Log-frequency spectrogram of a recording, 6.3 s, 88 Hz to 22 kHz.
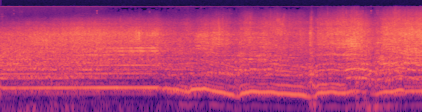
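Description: Simca 1000 rally car's four-cylinder engine running hard at high revs, held at one steady pitch for about two seconds, then dipping and climbing again several times.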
